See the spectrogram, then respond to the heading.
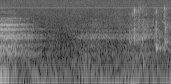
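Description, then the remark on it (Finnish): Someone drinking cold, clean, fresh water: quiet swallowing and wet mouth sounds, with a couple of soft gulps near the end and no speech. “Kylmä vesi, kuinka hyvää sinä teet.”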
